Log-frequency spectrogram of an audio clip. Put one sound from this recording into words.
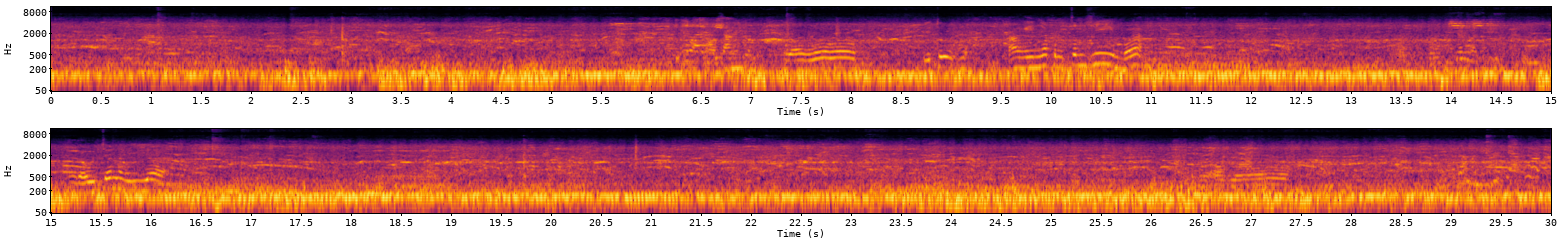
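A crowd of people talks and calls out in the distance.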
